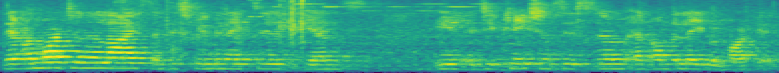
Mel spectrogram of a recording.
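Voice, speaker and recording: A woman voicing a formal speech to an assembly as a sign language interpreter, measured and halting, with frequent restarts. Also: medium pitch, steady tone. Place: large assembly hall. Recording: echoey hall from far off, noisy.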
